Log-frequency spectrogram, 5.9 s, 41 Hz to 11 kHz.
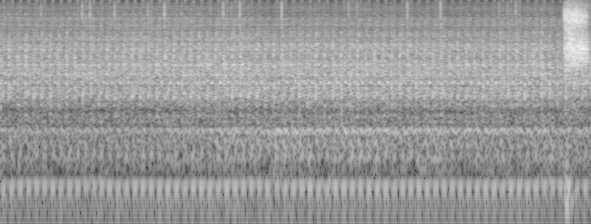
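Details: Honda CBR125R single-cylinder idle with faint, sharp high ticks snapping regularly, first heard while riding; spark leaking from a badly rusted plug lead, rust cleaned as a stopgap, lead replacement suggested.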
